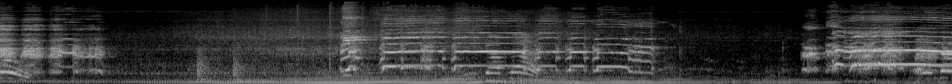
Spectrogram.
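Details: West Sumatran Kukuak Balenggek roosters from Solok at a practice crowing contest; bursts of multi-syllable crows at the start, middle and end over a steady low droning hum.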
